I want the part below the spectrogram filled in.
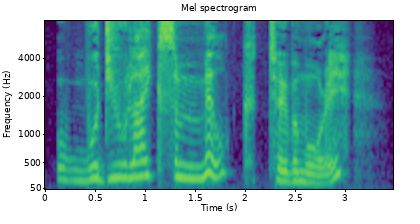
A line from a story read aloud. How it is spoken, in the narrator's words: the hostess, Lady Blemley, said nervously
